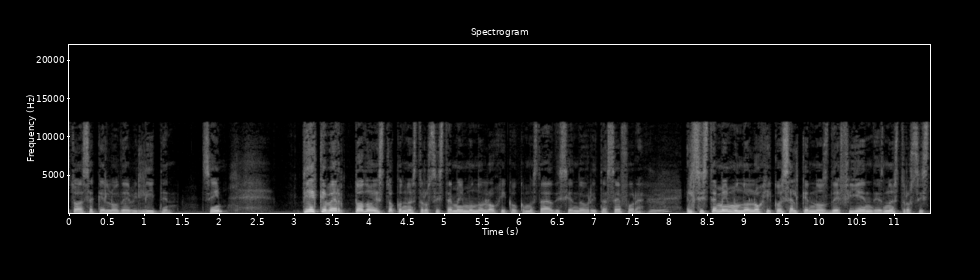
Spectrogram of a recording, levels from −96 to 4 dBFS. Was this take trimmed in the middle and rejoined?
no; 0 cuts

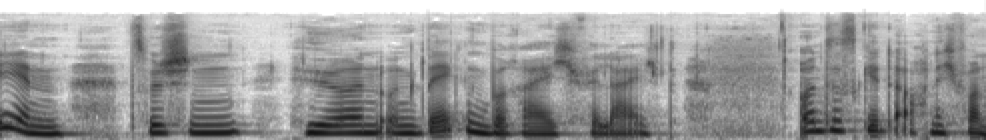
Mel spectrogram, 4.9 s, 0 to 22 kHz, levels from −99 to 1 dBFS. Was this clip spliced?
yes; 1 cut; at 2.1 s

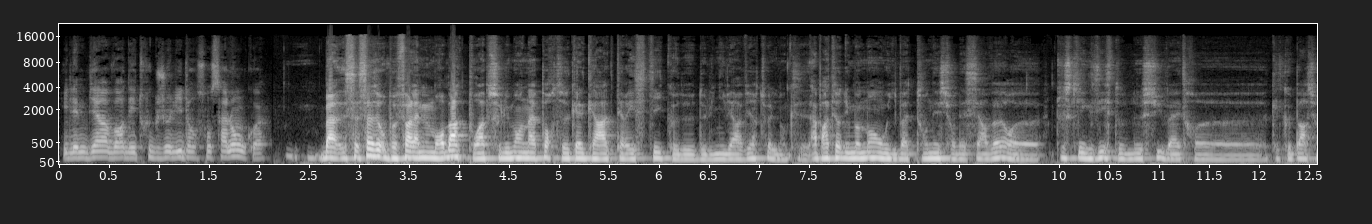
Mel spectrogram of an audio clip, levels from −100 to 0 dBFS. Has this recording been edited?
yes; 1 cut; at 9.9 s

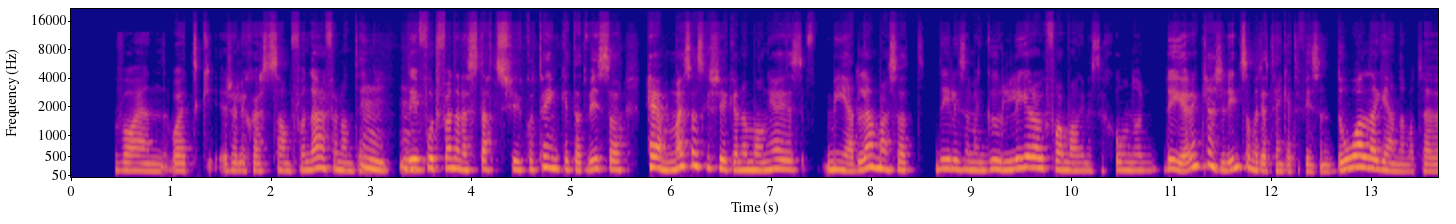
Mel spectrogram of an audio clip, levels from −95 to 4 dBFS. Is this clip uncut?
no; 2 cuts; at 5.7 s, 8.6 s

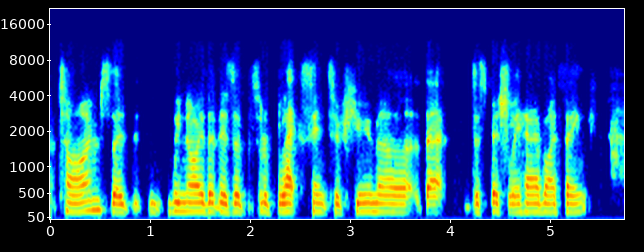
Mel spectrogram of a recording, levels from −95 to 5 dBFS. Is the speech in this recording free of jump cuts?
no; 1 cut; at 4.2 s

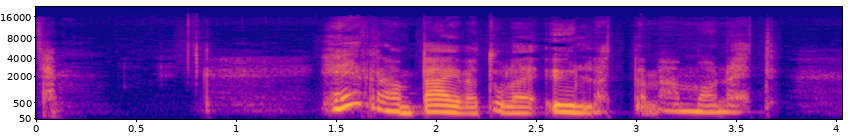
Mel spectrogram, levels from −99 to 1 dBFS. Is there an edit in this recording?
no; 0 cuts

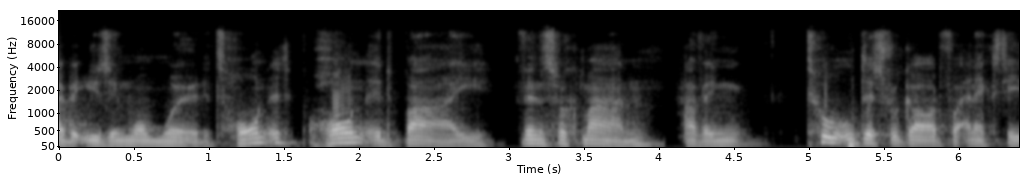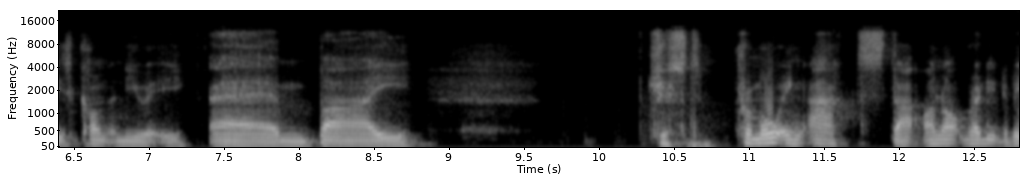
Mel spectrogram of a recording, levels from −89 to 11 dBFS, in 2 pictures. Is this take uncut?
no; 4 cuts; at 1.6 s, 3.0 s, 4.0 s, 7.3 s

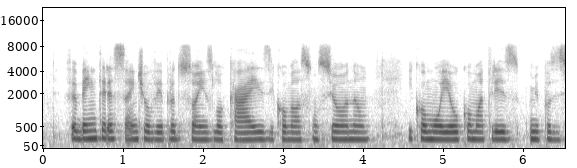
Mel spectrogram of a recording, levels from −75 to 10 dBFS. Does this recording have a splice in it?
no; 0 cuts

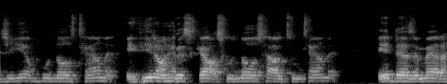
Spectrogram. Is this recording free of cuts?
no; 3 cuts; at 1.2 s, 1.7 s, 3.0 s

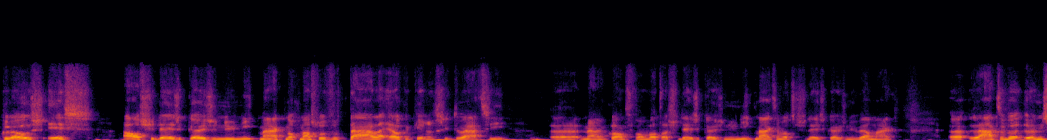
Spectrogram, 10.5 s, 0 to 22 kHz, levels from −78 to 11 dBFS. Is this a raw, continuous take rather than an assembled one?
yes; 0 cuts

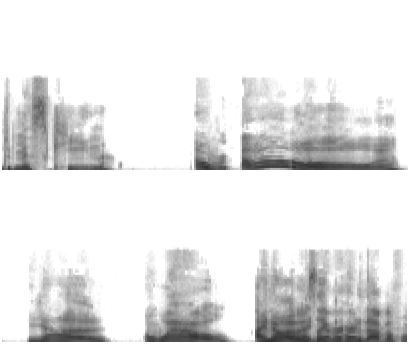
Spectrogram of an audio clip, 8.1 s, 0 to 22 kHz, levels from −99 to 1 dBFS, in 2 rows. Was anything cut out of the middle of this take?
no; 0 cuts

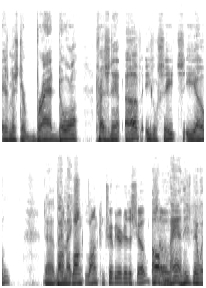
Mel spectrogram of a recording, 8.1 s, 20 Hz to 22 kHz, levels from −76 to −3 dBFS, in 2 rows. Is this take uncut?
no; 4 cuts; at 1.8 s, 4.9 s, 5.6 s, 6.0 s

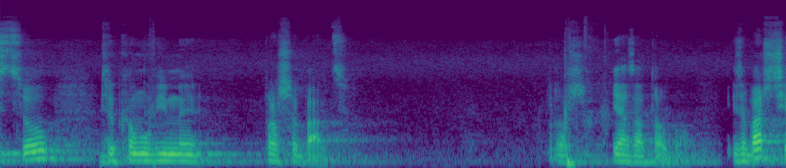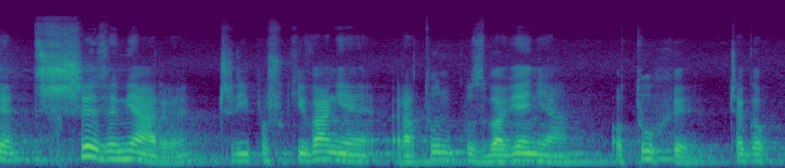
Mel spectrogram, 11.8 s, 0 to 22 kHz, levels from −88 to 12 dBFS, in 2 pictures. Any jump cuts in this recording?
yes; 3 cuts; at 4.5 s, 5.4 s, 6.1 s

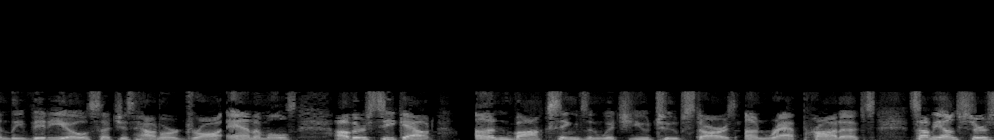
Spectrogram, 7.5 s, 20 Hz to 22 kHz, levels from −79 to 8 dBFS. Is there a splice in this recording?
yes; 3 cuts; at 1.2 s, 4.4 s, 6.0 s

